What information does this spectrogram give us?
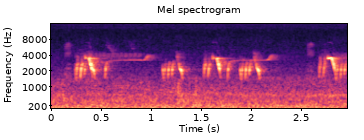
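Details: A belligerent wild olive-backed tailorbird (Orthotomus sepium) gives bursts of high, sharp chips with brief thin whistles, several in three seconds, over a low background rumble.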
